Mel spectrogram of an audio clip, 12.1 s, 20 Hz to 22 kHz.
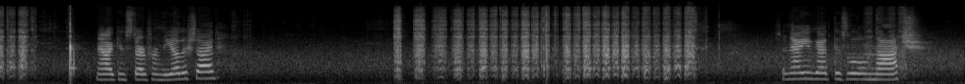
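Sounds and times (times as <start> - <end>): hand saw cutting wood: 0.0 - 0.5, 4.9 - 8.9, 10.5 - 11.5.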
